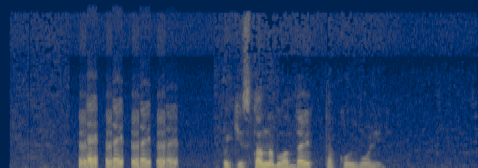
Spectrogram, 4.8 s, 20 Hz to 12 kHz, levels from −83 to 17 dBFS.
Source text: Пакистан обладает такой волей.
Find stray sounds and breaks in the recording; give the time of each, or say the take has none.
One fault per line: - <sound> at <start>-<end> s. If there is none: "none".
- laugh at 0.8-1.8 s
